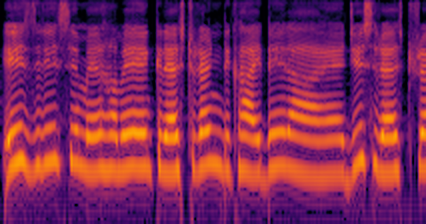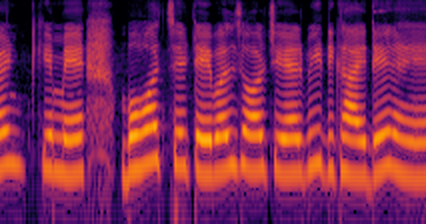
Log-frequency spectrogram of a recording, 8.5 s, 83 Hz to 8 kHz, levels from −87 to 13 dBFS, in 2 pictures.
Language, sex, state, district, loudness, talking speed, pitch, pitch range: Hindi, female, Jharkhand, Palamu, -16 LUFS, 160 wpm, 255 Hz, 240-270 Hz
